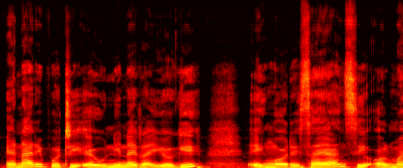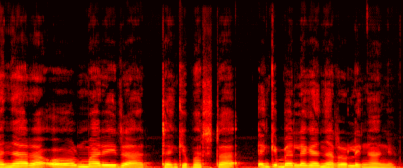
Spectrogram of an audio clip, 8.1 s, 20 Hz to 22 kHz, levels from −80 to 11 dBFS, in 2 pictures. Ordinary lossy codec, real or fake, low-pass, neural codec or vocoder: none; fake; none; vocoder, 44.1 kHz, 128 mel bands every 256 samples, BigVGAN v2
